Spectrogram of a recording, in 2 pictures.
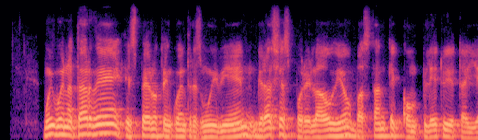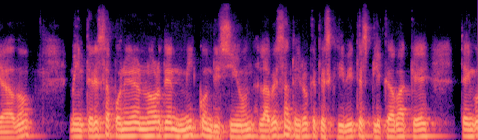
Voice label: whatsapp ptt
